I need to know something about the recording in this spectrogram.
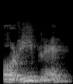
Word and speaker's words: horrible: Remember, horrible, silent H.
